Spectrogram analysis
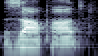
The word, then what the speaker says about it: Zapad: The stress is on the first syllable.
